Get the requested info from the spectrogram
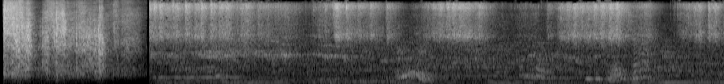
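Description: A short, loud intro sound over the opening, cutting off about two seconds in. Then a kayamb, a flat wooden box rattle, is shaken in short bursts among young children's voices.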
